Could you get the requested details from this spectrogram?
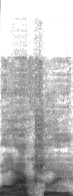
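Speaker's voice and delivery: ordinary talk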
